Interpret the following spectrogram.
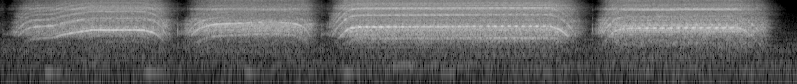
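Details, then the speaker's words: Chicco Jimmy Thunder RC car in a hobby-grade conversion, after its slipping protective clutch gear was fixed so it can't spring apart: bursts of shrill screaming that climb with motor speed. The gearbox screams from an unknown cause, possibly parts coming out of alignment. "yet as soon as I put it together it's uh screams and it's not my fixed-gear that's screaming I don't know what it is screaming"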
